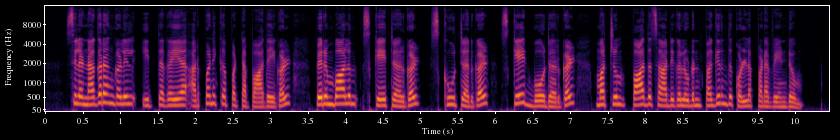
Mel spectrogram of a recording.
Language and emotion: Tamil, neutral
